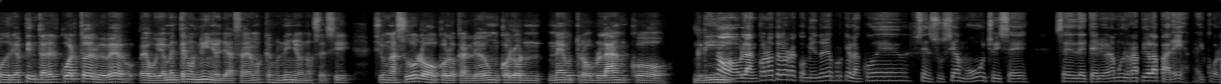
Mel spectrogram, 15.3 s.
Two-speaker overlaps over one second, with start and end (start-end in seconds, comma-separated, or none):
none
